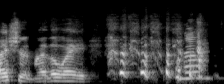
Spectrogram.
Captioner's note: laughing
